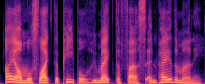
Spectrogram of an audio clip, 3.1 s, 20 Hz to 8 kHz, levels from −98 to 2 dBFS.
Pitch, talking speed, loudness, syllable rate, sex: 185 Hz, 255 wpm, -19 LUFS, 5.5 syllables/s, female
